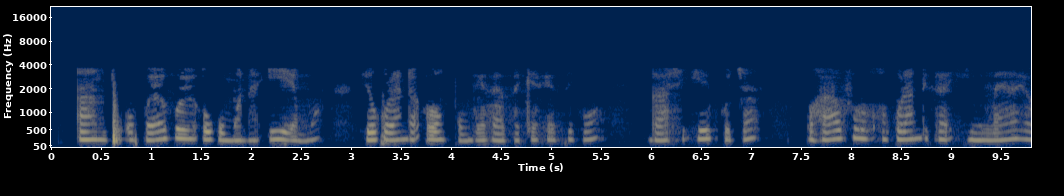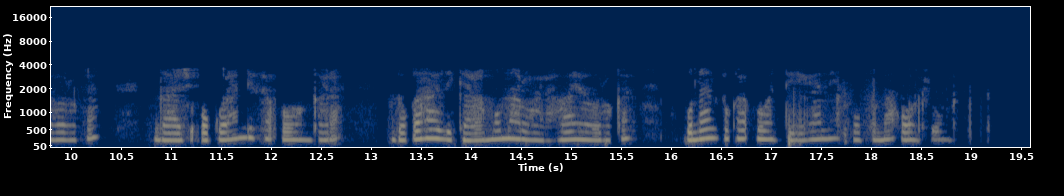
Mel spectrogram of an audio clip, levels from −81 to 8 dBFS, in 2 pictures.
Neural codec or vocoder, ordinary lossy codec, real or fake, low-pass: none; AAC, 16 kbps; real; 3.6 kHz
